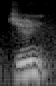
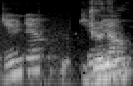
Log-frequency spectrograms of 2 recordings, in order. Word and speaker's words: Juneau: We went to June. How do you say it? Juneau.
